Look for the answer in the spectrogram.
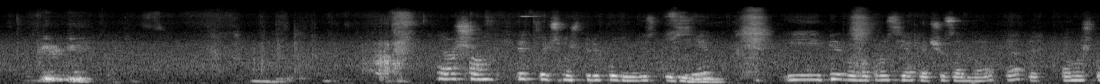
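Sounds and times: room hiss: 0.0s - 11.0s
low voice murmuring: 0.3s - 1.7s, 2.4s - 4.2s, 6.6s - 7.3s
person speaking: 0.3s - 1.7s, 2.4s - 11.0s.

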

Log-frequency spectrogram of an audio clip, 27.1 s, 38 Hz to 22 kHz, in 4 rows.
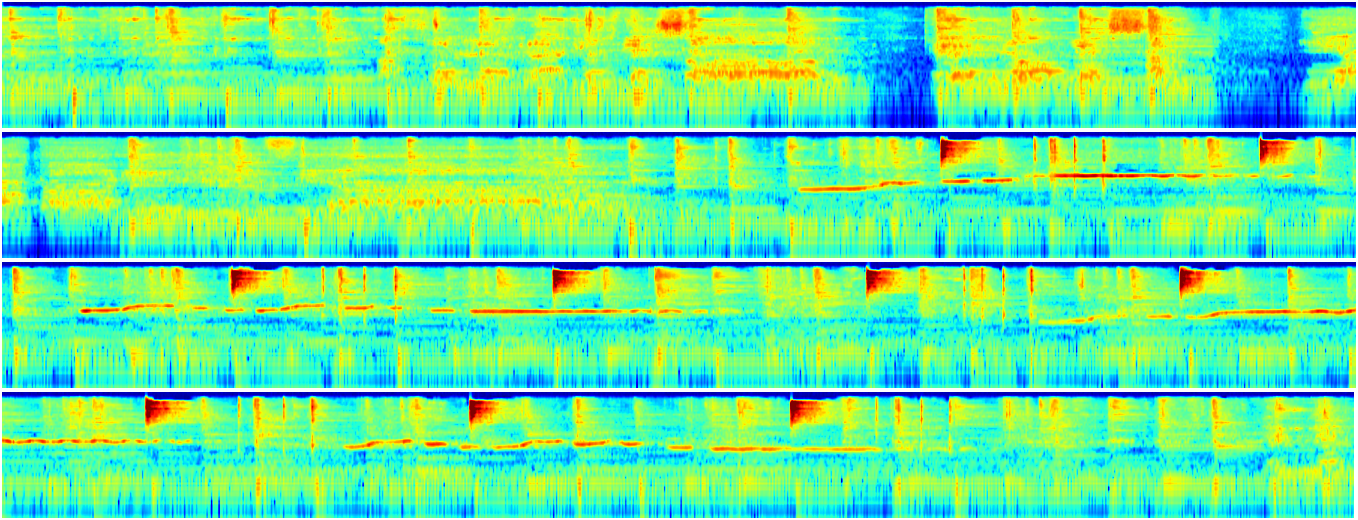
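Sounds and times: acoustic guitar accompaniment: 0.0s - 27.0s
man whistling a melody: 10.6s - 17.7s, 18.6s - 25.3s.

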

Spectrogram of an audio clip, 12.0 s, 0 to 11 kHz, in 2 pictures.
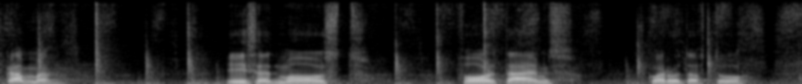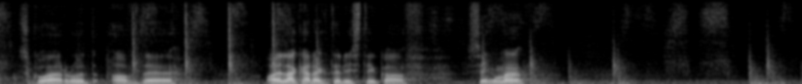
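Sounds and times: chalk writing on blackboard: 0.0s - 12.0s.

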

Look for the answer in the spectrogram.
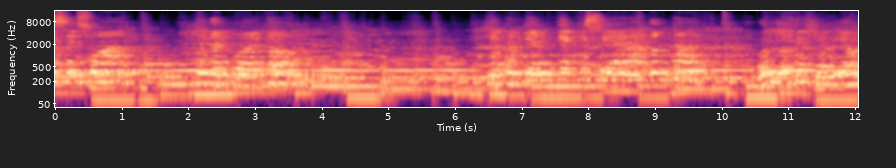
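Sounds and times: voices singing together: 0.0s - 4.1s, 6.5s - 12.0s
accordion chords: 0.0s - 12.0s
acoustic guitars: 0.0s - 12.0s
bass guitar line: 0.0s - 12.0s.

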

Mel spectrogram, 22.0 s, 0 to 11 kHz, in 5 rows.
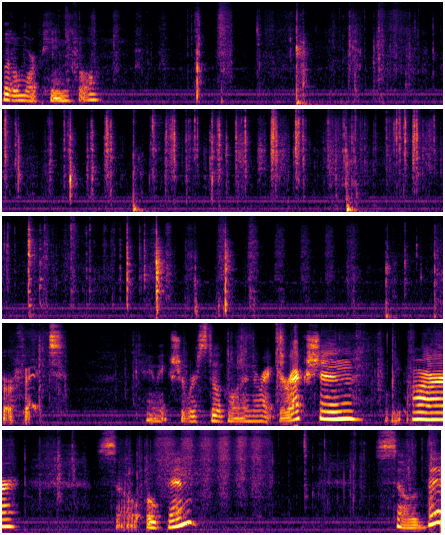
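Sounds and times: faint steady hum: 0.0s - 22.0s
paper rustling: 0.5s - 11.2s, 15.2s - 22.0s.

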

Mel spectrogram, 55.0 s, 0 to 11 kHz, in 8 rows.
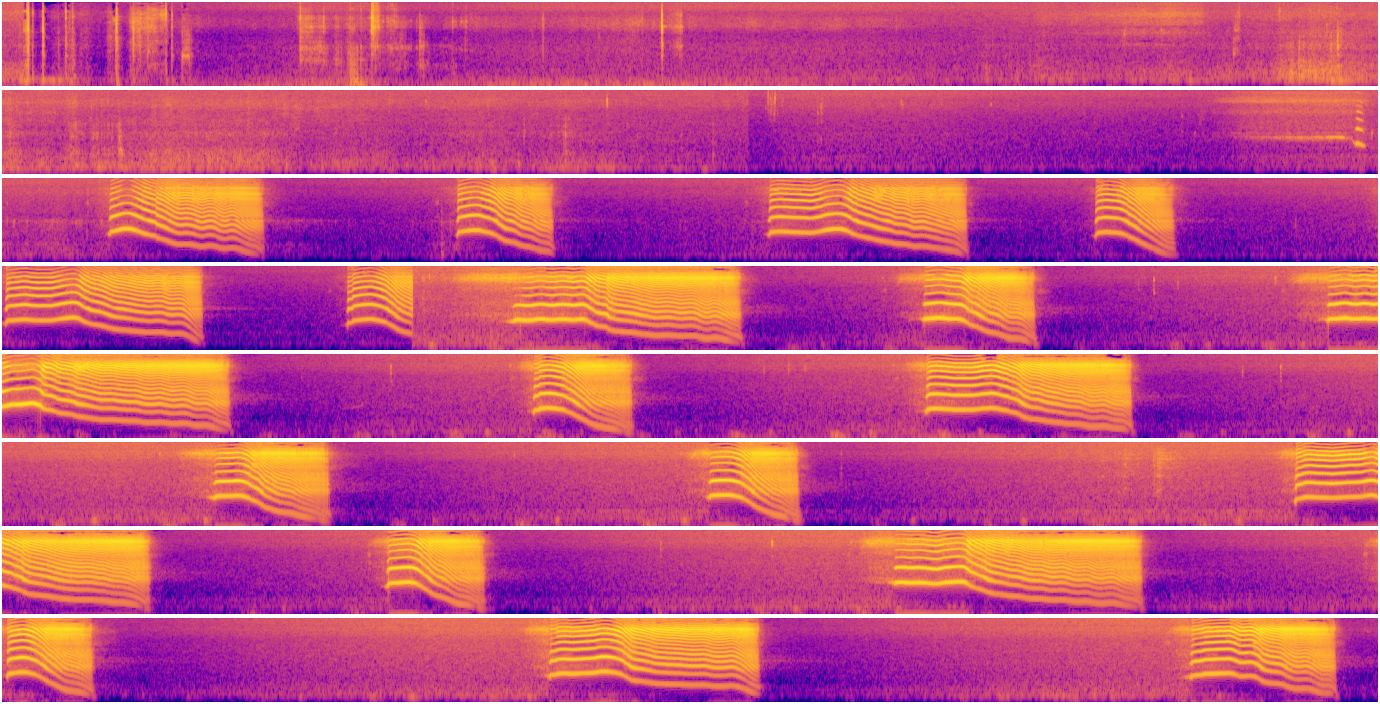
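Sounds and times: elk calling with nasal mews: 13.6s - 15.1s, 16.0s - 16.5s, 17.6s - 18.6s, 20.6s - 21.6s, 22.4s - 24.4s, 25.1s - 25.8s, 26.5s - 38.4s, 40.3s - 42.0s, 43.0s - 43.7s, 45.1s - 47.0s, 50.8s - 52.0s, 54.0s - 54.8s.

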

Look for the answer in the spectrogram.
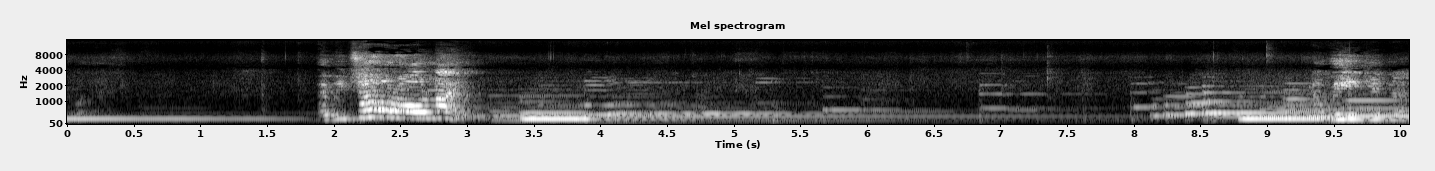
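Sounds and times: keyboard chords: 0.0s - 10.0s
person preaching: 1.9s - 3.2s, 9.3s - 10.0s.

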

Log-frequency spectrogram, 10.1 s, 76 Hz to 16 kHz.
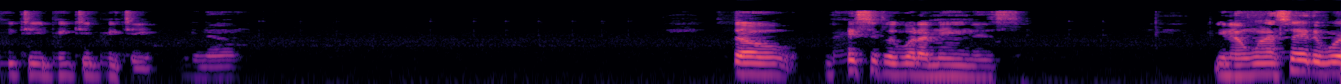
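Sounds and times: soft regular ticks: 0.0s - 6.2s, 7.3s - 9.9s.

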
